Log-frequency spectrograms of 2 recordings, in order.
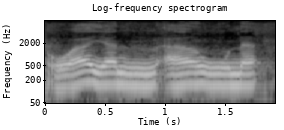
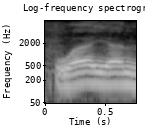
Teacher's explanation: Yang mana kaidahnya apabila nun sukun atau tanwin bertemu dengan huruf idhar yang 6, maka cara membacanya adalah dibaca jelas tanpa gunnah, nggak ada gunnah, harus jelas cara membacanya. Contoh misalkan di halaman 11, nun sukun ketemu dengan hamzah, maka cara membacanya adalah wayan'auna. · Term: idhar halqi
